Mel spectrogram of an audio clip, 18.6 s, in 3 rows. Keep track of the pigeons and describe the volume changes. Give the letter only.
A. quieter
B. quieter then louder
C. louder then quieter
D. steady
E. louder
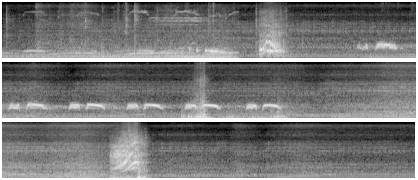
E.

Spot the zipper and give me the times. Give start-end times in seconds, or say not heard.
3.8-4.3, 8.9-10.5, 14.0-14.6.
